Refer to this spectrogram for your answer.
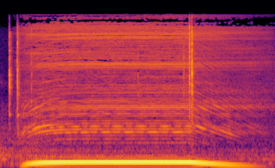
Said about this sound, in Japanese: で、まあ、このサスリバイブというのは何ぞやと言うとですね、サスリバイブまんま商品名なんですけど、なんだこう、マッサージ機ですね。家庭用のマッサージ機。うん。かなり大きいです。ちょっとつけてみます。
